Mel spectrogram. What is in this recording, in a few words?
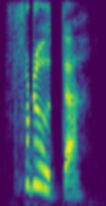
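"fruta", Spanish, female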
